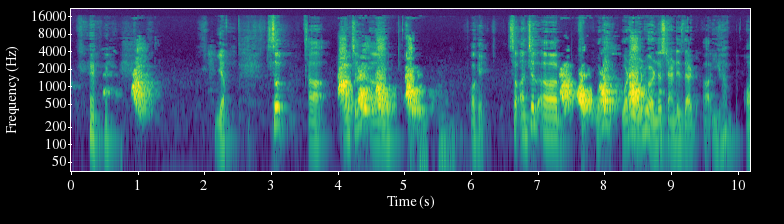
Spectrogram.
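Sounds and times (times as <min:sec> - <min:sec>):
speech: 0:00.3 - 0:01.0, 0:02.2 - 0:05.4, 0:06.0 - 0:10.1
dog barking: 0:00.9 - 0:01.3, 0:04.0 - 0:05.5, 0:07.3 - 0:08.9.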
